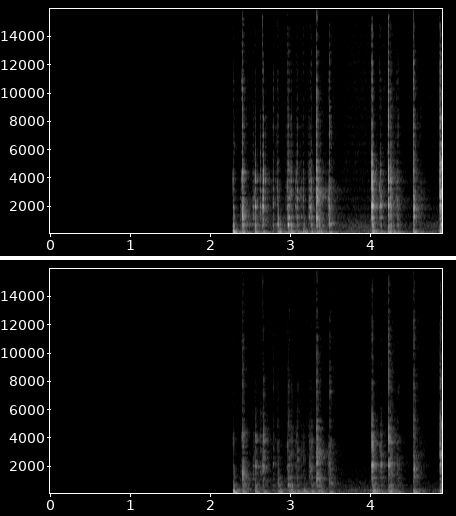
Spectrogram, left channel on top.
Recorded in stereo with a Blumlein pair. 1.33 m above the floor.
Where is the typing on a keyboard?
60° left, 0.6 m.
